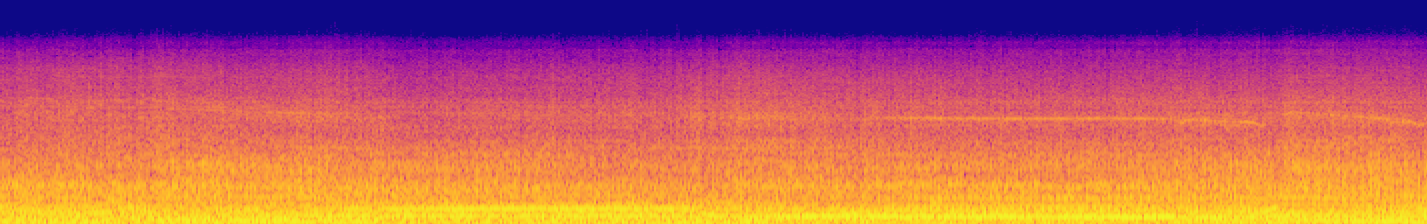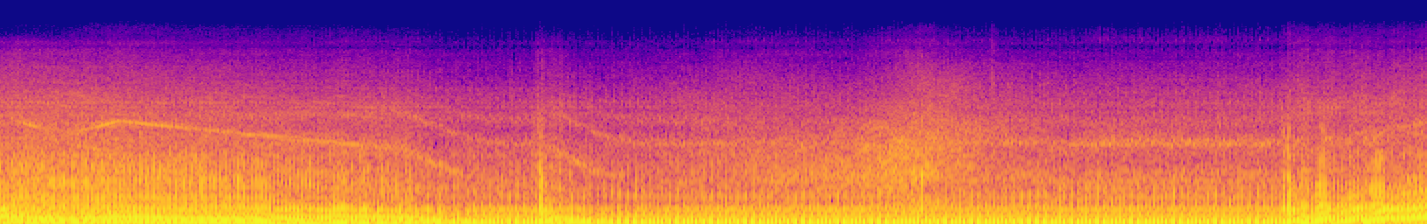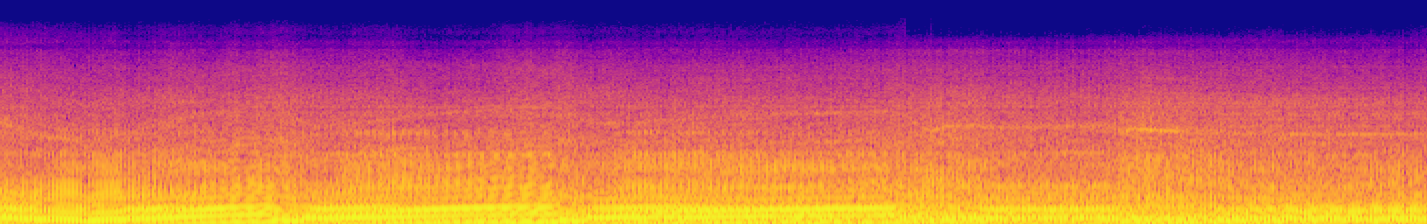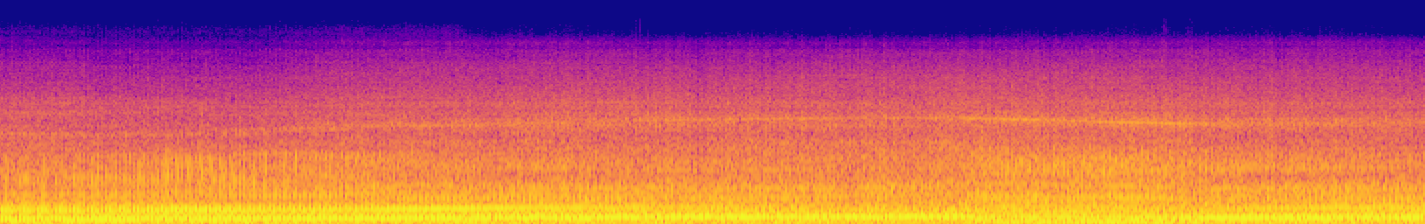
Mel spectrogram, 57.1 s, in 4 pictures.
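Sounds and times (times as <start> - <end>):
motorcycle engine running: 0.0 - 57.0
transmission whine: 36.5 - 45.8, 49.9 - 56.8.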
